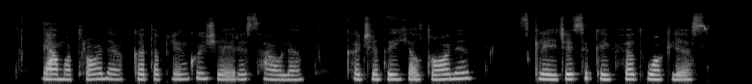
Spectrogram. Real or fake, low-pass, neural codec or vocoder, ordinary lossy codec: real; 10.8 kHz; none; Opus, 16 kbps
